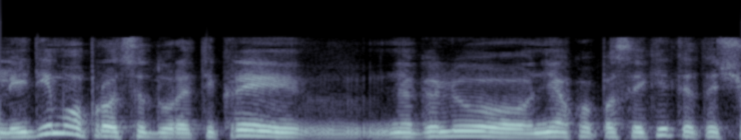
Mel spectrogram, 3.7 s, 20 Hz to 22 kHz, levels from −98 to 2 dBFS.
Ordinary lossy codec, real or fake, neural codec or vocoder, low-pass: AAC, 32 kbps; real; none; 7.2 kHz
